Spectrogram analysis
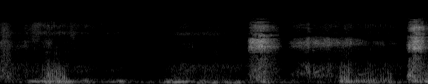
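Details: Pet dog snoring while asleep: low, rough, rasping snores roughly every one and a half seconds, overlapped by bursts of a person's loud, breathless laughter.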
